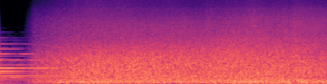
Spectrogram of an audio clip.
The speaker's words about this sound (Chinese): 是的，这是海浪的声音。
